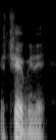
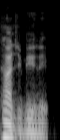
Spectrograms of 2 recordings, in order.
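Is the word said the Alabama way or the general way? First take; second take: general; Alabama. First: It is said the general, non-Alabama way. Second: It is said the Alabama way.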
